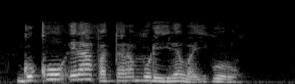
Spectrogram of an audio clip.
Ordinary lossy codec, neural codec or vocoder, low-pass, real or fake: AAC, 24 kbps; vocoder, 22.05 kHz, 80 mel bands, WaveNeXt; 9.9 kHz; fake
